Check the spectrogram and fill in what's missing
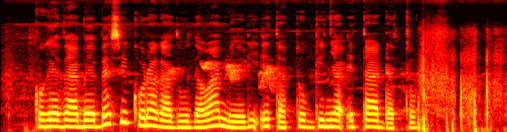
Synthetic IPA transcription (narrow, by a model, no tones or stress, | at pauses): koɣɛðabɛbɛsikoɾaɣaðuːðawameɾiʔetatoɡiɲaʔetadato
